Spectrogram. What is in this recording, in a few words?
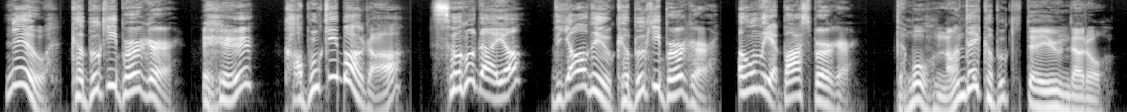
foreigner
